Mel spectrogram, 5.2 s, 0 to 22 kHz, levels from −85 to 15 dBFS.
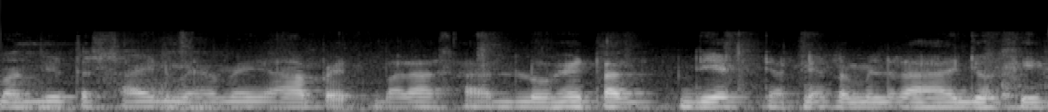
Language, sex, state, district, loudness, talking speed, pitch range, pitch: Hindi, male, Chandigarh, Chandigarh, -20 LUFS, 230 wpm, 140-145 Hz, 140 Hz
